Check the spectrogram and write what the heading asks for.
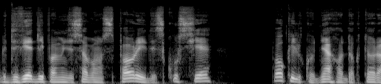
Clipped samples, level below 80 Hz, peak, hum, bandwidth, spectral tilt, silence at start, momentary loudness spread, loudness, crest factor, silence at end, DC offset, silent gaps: under 0.1%; -50 dBFS; 0 dBFS; none; 16.5 kHz; -4.5 dB/octave; 0 s; 7 LU; -20 LUFS; 20 dB; 0 s; under 0.1%; none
